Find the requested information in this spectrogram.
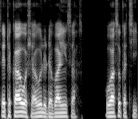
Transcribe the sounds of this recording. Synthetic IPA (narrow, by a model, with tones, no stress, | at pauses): sa˦jta˦kaː˦wo˦wa˨ʃaː˨wʊ˦luː˨da˨baː˦jɪ˦nsa˨ʔ | kʷʊ˦wa˦sʊ˦ka˨t͡ʃeː˦ʔ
